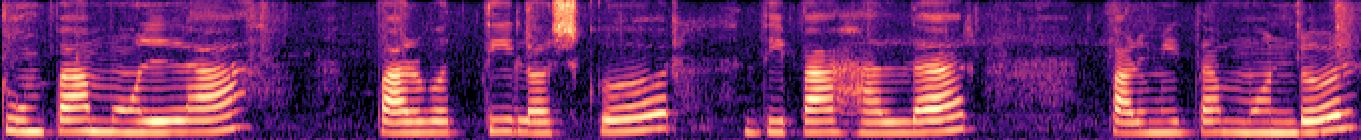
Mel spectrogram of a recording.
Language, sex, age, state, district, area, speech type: Bengali, female, 30-45, West Bengal, Dakshin Dinajpur, urban, spontaneous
